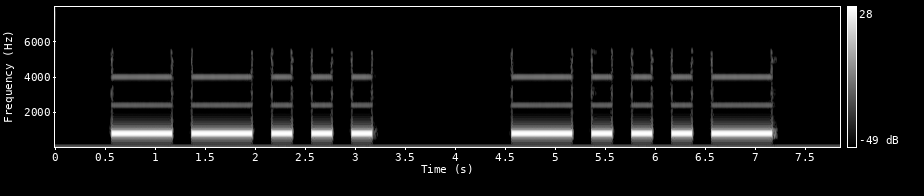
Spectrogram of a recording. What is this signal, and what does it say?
Morse code, heard as a keyed tone, about 6 wpm, 800 Hz. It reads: 7 <BT>
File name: CW gyakorlas 7 5 baud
